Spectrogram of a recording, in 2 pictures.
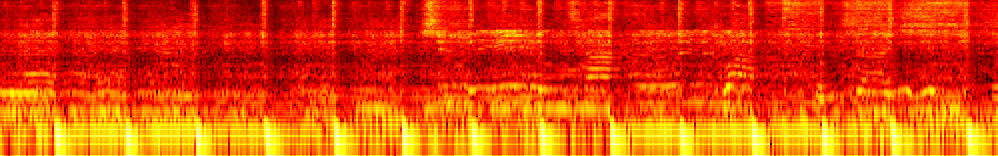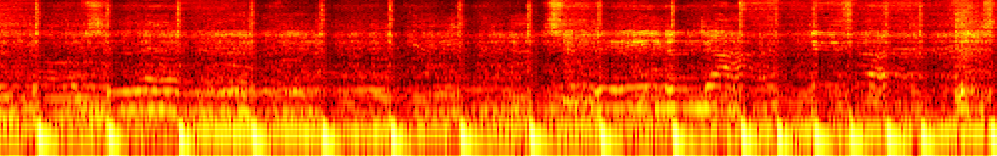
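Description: Live rock band heard through the stage PA from the audience: a drum-kit beat at about two hits a second over heavy bass and electric guitars, with a voice singing in places.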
